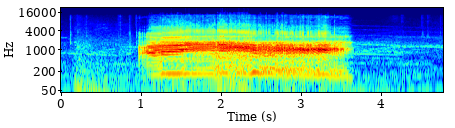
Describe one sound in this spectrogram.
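Tyres screech loudly as a car skids.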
